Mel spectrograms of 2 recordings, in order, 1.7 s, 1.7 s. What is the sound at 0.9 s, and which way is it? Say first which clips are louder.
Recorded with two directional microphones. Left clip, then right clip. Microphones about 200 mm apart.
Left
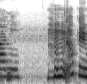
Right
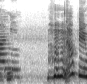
Speech: left 2 dB; 20° right (ahead or behind).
